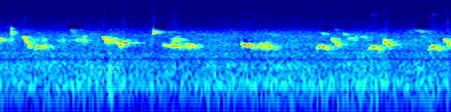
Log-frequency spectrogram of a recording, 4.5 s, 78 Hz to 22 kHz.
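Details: In Concord, North Carolina, a male northern mockingbird sings in May 2016, giving loud, varied slurred whistles and downward swooping notes in short bursts, the phrase shape changing every second or so, over a faint low hum.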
